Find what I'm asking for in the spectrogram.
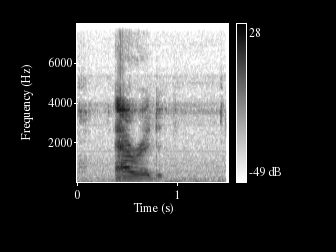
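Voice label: "arid", US English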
